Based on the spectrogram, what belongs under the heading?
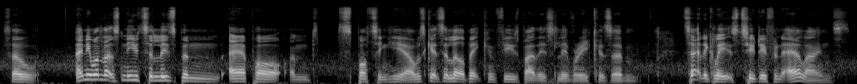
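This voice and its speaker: Hoarse man commentating live plane spotting. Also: medium pitch, expressive, brisk, hardly any pauses, a bit bright, slight background noise. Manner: chatty, keeps addressing viewers as guys. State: hoarse, gravelly voice. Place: outdoors at an airport.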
